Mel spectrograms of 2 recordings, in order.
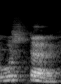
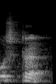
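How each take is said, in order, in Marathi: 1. हा शब्द हळू बोलला जातो, स्वर पूर्ण उच्चारले जातात. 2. हा शब्द पटकन बोलला जातो, आवाज एकत्र होतात.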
